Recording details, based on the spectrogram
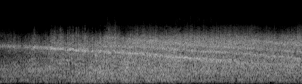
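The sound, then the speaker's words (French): A jet aircraft roars steadily and loudly for a few seconds, a high whining tone sliding gradually downward in pitch above the broad rushing noise. No one speaks. “Bob, c'est le jet.”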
